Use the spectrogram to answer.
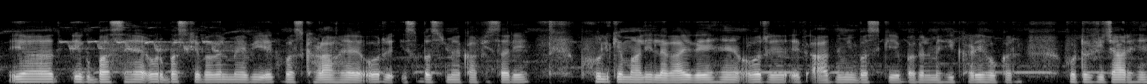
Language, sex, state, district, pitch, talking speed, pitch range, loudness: Hindi, male, Jharkhand, Deoghar, 115 Hz, 210 wpm, 110-115 Hz, -20 LUFS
